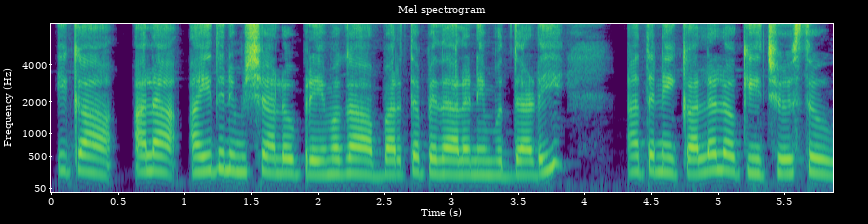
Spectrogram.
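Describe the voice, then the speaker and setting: A woman reading a romantic story as its narrator, in a steady, measured way. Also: a little high, no echo.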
